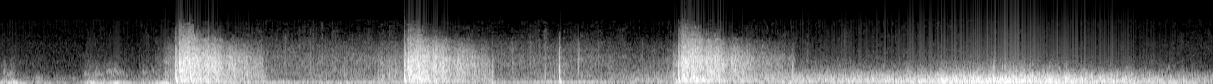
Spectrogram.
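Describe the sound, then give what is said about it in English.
Three sharp rifle shots crack out at even intervals, each a loud burst with a short decaying tail, fired to knock something down; a low, swelling rumble builds after the last shot. “Rifle shot? Right. Now watch.”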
